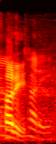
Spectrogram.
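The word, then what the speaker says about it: Cudi: how you say it I always mess it up I always want to call him cutie it's not kid cutie it's kid Cy so okay so just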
